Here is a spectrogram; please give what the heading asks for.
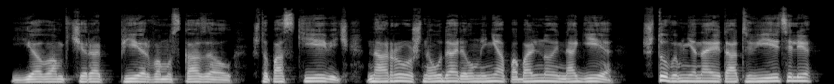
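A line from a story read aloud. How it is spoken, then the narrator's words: Mocking thin nasty voice. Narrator (Russian): Продолжаю противным тонким голосом, передразнивая звездочку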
